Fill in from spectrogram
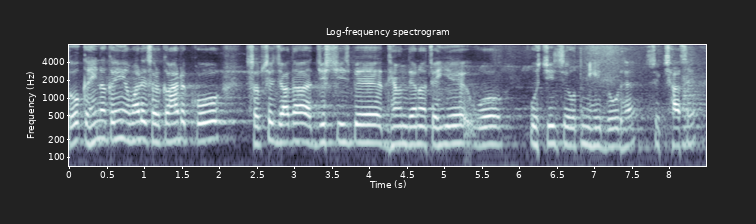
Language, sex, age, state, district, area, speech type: Hindi, male, 30-45, Bihar, Begusarai, rural, spontaneous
